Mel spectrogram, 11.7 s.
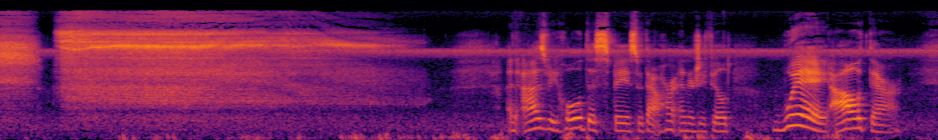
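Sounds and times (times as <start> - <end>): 
deep breath: 0.0 - 6.4, 9.2 - 9.6, 11.4 - 11.7
speech: 6.4 - 11.4.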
